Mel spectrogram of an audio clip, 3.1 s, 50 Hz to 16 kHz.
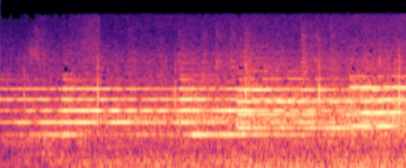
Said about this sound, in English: The bells from a Methodist church proclaim 5 o'clock in downtown Nacogdoches, Texas.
